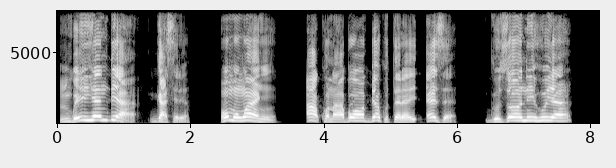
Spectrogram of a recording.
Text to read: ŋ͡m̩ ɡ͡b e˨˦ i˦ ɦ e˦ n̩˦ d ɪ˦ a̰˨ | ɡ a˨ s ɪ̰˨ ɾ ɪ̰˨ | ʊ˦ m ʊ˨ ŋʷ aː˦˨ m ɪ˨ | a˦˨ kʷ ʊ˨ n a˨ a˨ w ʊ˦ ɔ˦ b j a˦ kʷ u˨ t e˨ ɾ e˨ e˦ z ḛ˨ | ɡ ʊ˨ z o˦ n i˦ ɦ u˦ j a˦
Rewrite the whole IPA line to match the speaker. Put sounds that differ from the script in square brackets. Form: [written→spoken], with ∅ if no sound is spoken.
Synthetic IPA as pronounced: ŋ͡m̩ ɡ͡b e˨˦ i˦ ɦ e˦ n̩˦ d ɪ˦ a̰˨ | ɡ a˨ s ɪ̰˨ ɾ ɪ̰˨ | ʊ˦ m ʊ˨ ŋʷ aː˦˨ [m→ɲ] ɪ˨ | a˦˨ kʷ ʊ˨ n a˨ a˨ [w→b] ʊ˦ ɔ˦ b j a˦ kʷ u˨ t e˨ ɾ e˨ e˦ z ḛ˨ | ɡ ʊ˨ z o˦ n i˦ ɦ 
